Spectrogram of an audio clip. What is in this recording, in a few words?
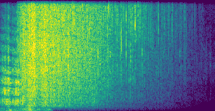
Blind Sand Shot; Powers; Fey; Saboteur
